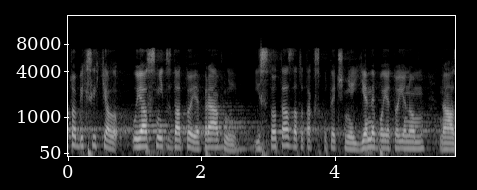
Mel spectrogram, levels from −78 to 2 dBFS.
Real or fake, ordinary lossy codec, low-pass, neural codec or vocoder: real; AAC, 48 kbps; 7.2 kHz; none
